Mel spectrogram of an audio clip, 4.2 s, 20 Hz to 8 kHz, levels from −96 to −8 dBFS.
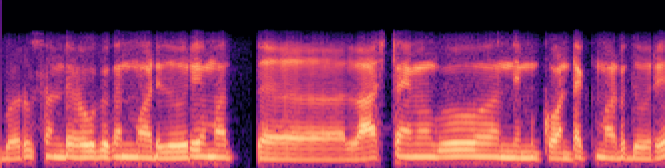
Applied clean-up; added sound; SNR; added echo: none; none; none; none.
